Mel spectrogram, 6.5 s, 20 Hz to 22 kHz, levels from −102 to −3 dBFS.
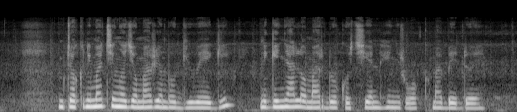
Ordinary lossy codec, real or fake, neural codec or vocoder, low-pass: none; real; none; none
